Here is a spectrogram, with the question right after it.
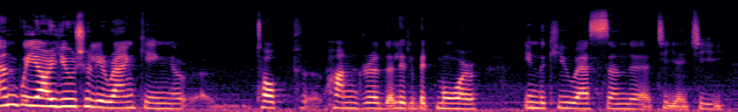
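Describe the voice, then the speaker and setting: With lively intonation and medium pitch, a woman talks at a moderate pace, leaving long, frequent pauses. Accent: Swedish. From Sweden. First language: Swedish. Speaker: university communications head. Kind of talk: conference talk. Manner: halting.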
